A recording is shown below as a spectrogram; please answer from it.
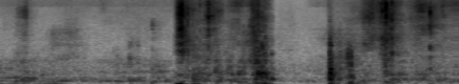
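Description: Both hands scratch and tap across the coiled weave of a flat, square woven rattan table mat lying on a table, using long painted fingernails. Dry, bright crackling scratches come in bursts, separated by brief near-silent pauses. The sound is mostly high-pitched rustle with very little low end.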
